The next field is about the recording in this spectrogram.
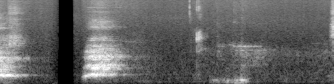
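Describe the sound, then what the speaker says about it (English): A dog barks a couple of times, sharp and fairly close, followed by a softer low woof and a small click in an otherwise quiet room. "bring him in here if he barks again"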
